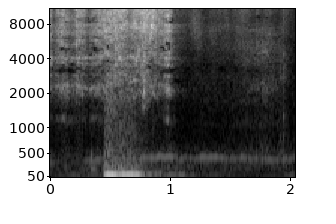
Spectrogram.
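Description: Steel knife blade scraping across a wet sandstone river stone in a sharpening stroke, with a dull low thump about half a second in. It then stops and goes quiet.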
